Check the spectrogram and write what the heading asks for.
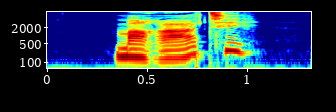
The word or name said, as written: marathi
